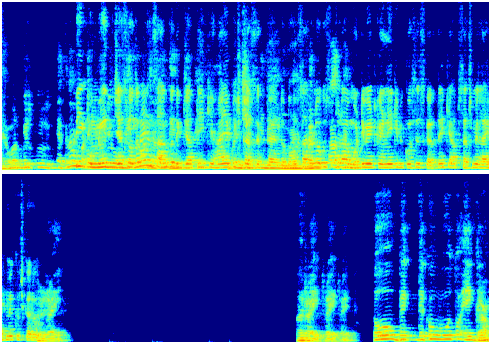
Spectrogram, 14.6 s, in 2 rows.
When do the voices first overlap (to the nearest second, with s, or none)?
1 s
